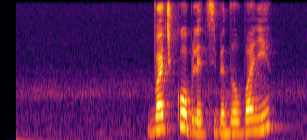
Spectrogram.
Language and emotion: Russian, angry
